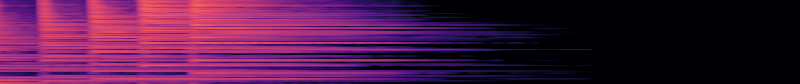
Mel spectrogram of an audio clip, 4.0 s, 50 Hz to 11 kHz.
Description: A9 chord {5 x 5 6 8 7} chord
